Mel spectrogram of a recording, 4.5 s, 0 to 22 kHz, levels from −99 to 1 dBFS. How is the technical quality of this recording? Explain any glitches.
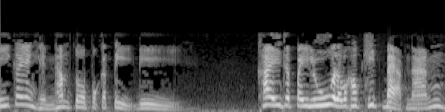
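The technical quality is poor. Throughout, the speech sounds dull and smeared, with a warbling, fizzy edge and nothing above about 6.3 kHz. This is likely AAC compression at a low bitrate, around 24 kbps, which cuts the high band and coarsely quantises the rest.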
